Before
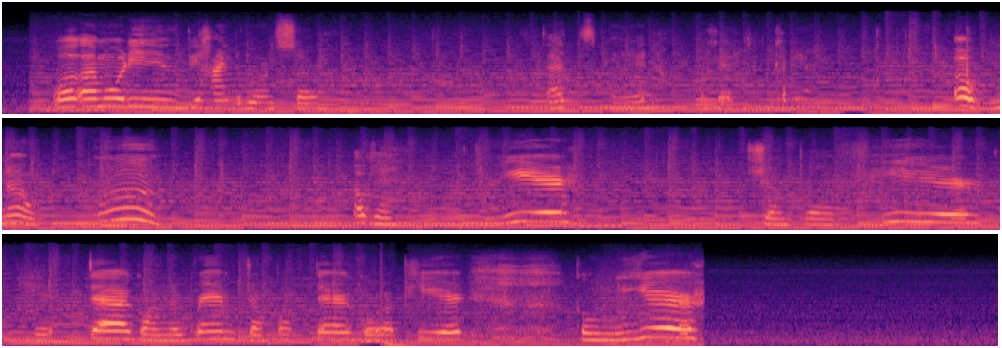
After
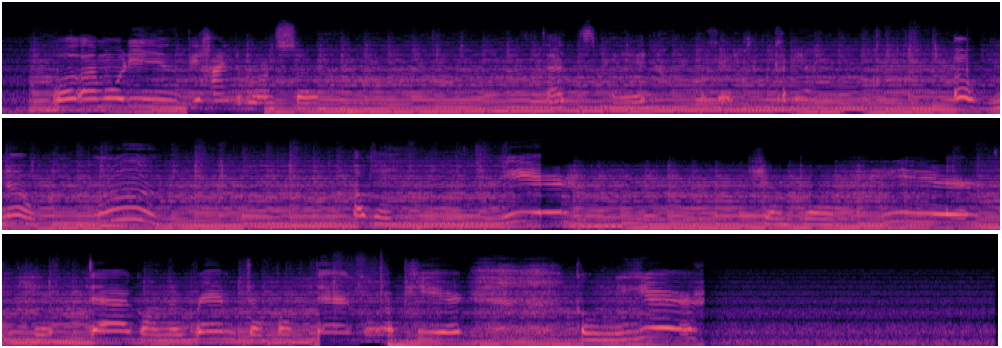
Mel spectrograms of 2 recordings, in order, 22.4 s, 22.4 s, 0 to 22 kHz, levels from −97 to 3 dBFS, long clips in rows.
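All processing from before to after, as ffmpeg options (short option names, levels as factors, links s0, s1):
-filter_complex "[0:a]asettb=1/sr,asplit=3[s0][s1][s2];[s0]atrim=end=1.394[s3];[s1]atrim=start=1.39:end=1.98,asetpts=PTS-STARTPTS,afade=t=in:d=0.004:c=qsin,afade=t=out:st=0.586:d=0.004:c=qsin,highpass=540,equalizer=f=9800:w=1.9:g=-13.5[s4];[s2]atrim=start=1.976[s5];[s3][s4]acrossfade=d=0.004:c1=hsin:c2=qsin[s6];[s6][s5]acrossfade=d=0.004:c1=qsin:c2=hsin,asettb=1/sr,asplit=3[s7][s8][s9];[s7]atrim=end=11.534[s10];[s8]atrim=start=11.53:end=14.58,asetpts=PTS-STARTPTS,afade=t=in:d=0.004:c=qsin,afade=t=out:st=3.046:d=0.004:c=qsin,lowpass=f=2900:w=0.5412,lowpass=f=2900:w=1.3066,acompressor=threshold=0.0447:ratio=4:attack=3.2:release=140:knee=1:detection=peak[s11];[s9]atrim=start=14.576[s12];[s10][s11]acrossfade=d=0.004:c1=hsin:c2=qsin[s13];[s13][s12]acrossfade=d=0.004:c1=qsin:c2=hsin,asettb=1/sr,asplit=3[s14][s15][s16];[s14]atrim=end=17.364[s17];[s15]atrim=start=17.36:end=17.88,asetpts=PTS-STARTPTS,afade=t=in:d=0.004:c=qsin,afade=t=out:st=0.516:d=0.004:c=qsin,aderivative,acontrast=82[s18];[s16]atrim=start=17.876[s19];[s17][s18]acrossfade=d=0.004:c1=hsin:c2=qsin[s20];[s20][s19]acrossfade=d=0.004:c1=qsin:c2=hsin,acompressor=threshold=0.0316:ratio=8,lowpass=3900,aecho=1:1:1.6:0.65,volume=0.501"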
